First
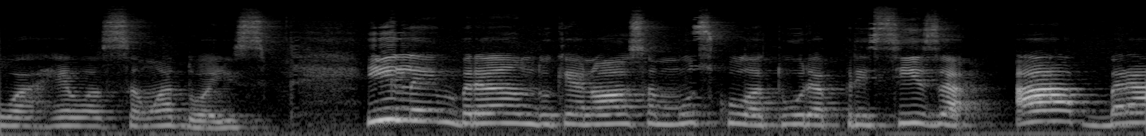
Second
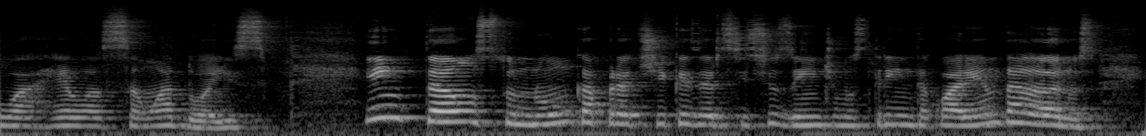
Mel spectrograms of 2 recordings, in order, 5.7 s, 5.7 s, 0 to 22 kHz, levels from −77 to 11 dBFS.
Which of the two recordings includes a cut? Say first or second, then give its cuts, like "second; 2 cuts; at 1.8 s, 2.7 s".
second; 2 cuts; at 1.8 s, 4.3 s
